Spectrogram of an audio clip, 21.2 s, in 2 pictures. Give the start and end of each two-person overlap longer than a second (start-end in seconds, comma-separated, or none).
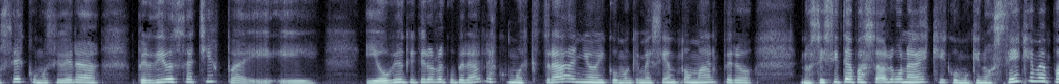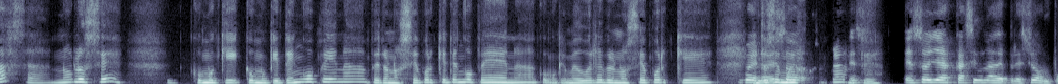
18.1-19.4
